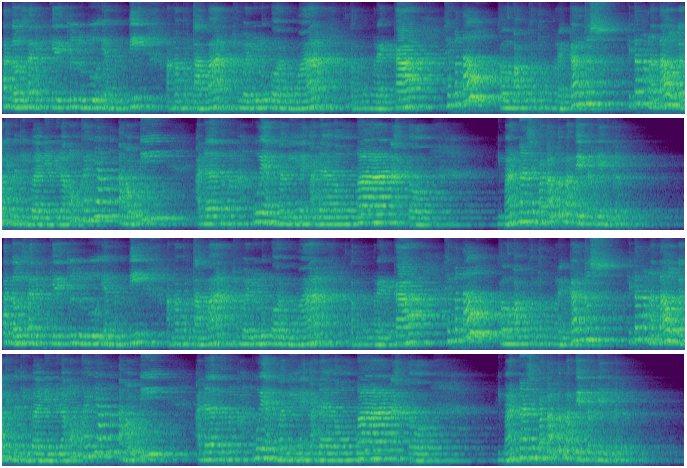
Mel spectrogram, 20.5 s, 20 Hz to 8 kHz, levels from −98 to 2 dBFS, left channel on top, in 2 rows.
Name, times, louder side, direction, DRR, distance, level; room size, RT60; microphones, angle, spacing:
voice 1, 0.0-9.1 9.4-17.1 17.7-19.5, left 1 dB, 10° left, -5 dB, 1.4 m, -24 dB
6.3 x 5.7 x 5.7 m, 2.2 s
head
